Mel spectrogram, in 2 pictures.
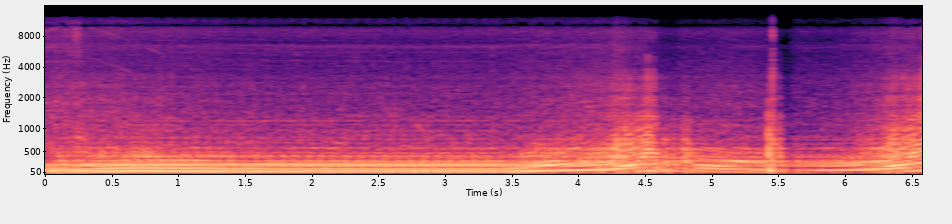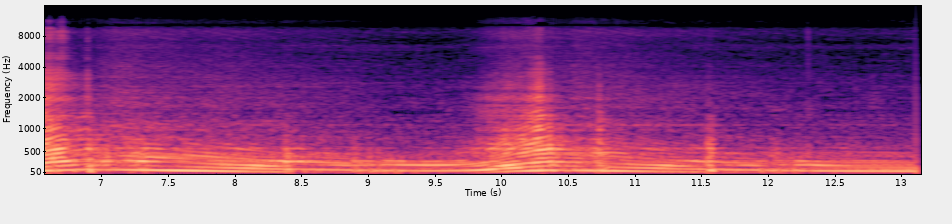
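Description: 2022 Nissan Frontier's 3.8-litre V6 heard through a NISMO stainless cat-back exhaust with a slash-cut tip, idling steadily and then revved three times, about 4, 7 and 10 seconds in, each rev rising and falling back. A little crackle comes from the exhaust as the revs drop.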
